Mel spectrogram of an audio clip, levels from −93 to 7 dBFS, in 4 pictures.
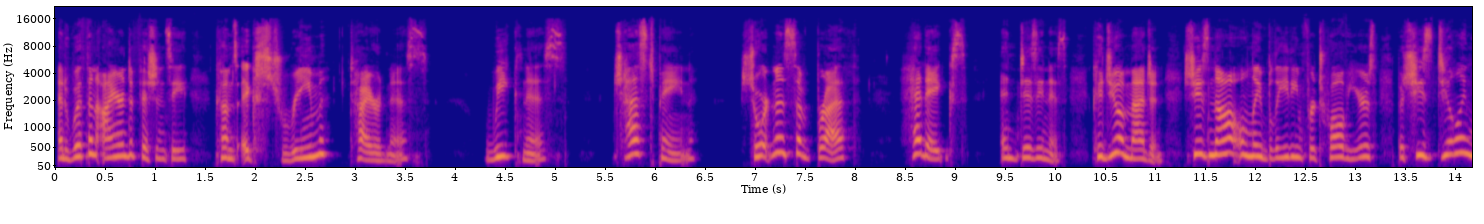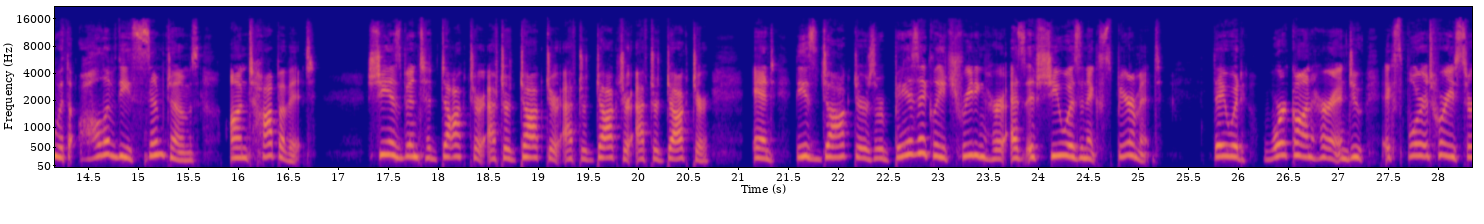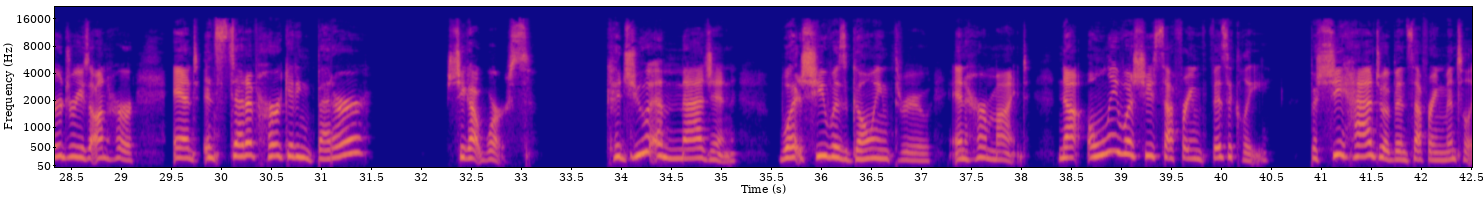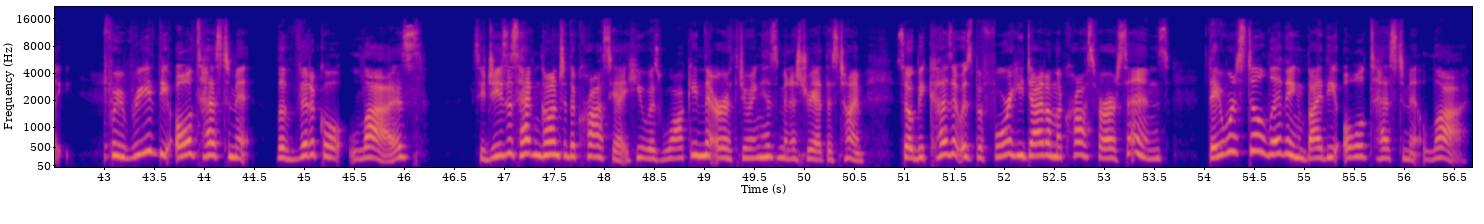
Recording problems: none

